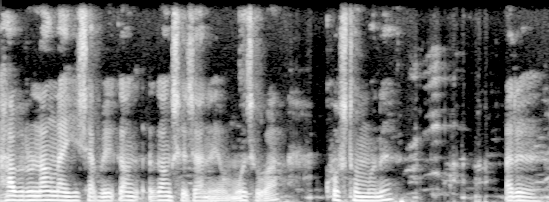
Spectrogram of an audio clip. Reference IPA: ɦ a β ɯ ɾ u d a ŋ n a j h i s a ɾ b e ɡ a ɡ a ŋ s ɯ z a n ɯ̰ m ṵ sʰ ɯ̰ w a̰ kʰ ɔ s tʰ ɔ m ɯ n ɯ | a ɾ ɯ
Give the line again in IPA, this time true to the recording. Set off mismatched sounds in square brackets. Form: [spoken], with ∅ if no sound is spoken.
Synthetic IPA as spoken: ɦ a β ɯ ɾ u [n] a ŋ n a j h i s a [∅] b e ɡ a ɡ a ŋ s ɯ z a n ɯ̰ m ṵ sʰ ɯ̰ w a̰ kʰ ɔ s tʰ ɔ m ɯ n ɯ | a ɾ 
